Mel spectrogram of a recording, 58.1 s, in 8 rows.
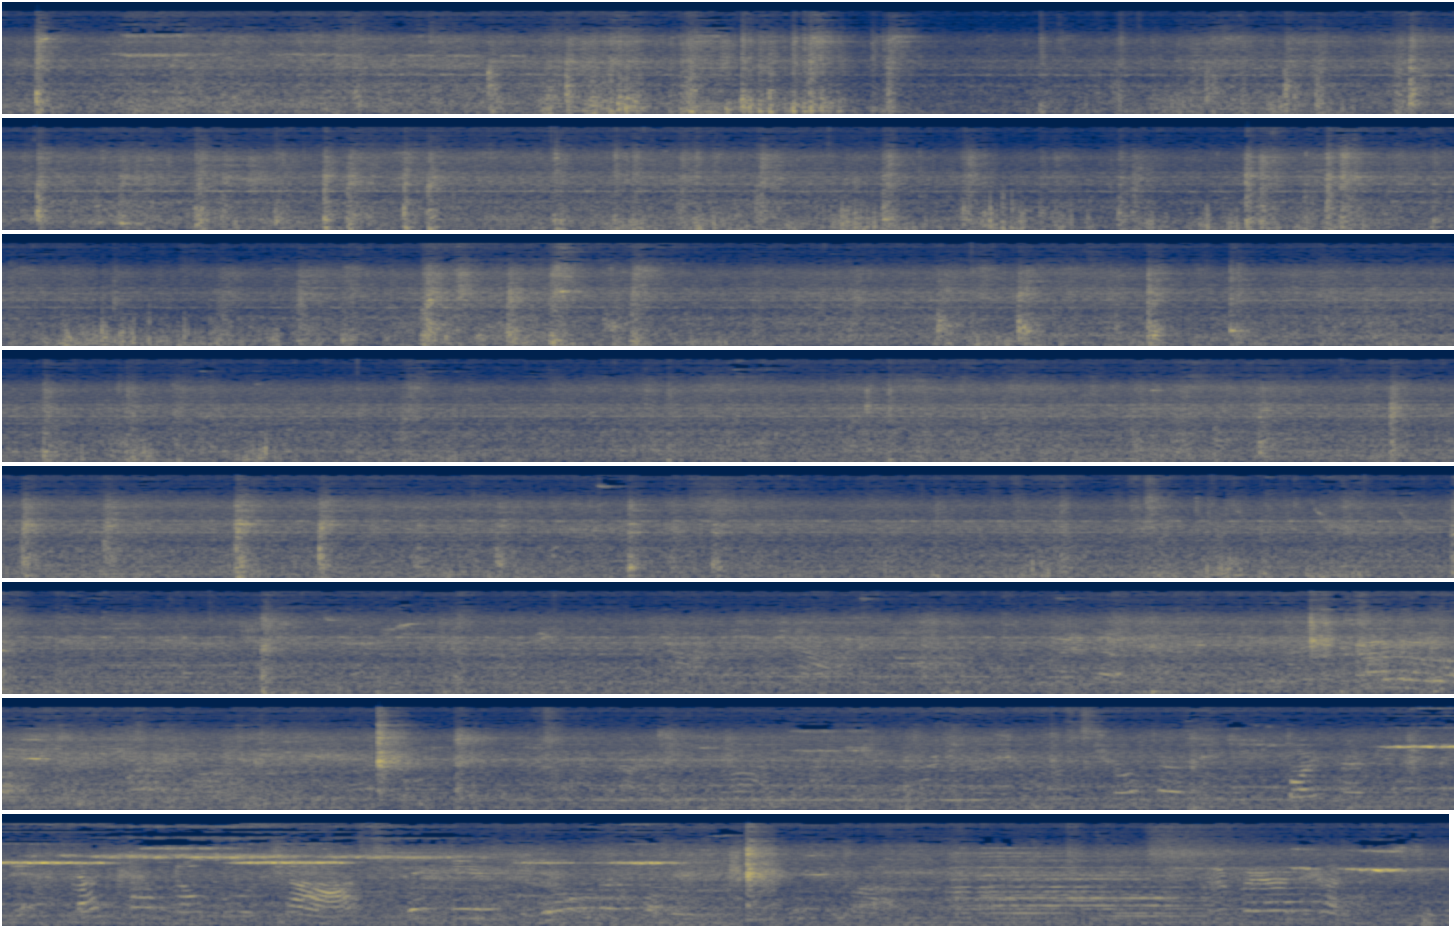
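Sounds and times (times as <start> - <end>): train wheels clattering over rail joints: 1.6 - 18.4
faint high ring: 55.6 - 56.8.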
